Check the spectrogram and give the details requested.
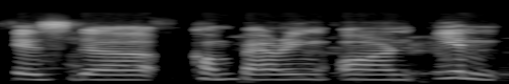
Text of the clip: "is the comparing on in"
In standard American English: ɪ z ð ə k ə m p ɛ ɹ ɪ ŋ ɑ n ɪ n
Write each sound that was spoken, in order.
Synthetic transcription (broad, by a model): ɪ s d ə k ə m p ɛ ɹ ɪ ŋ ɑ n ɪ n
